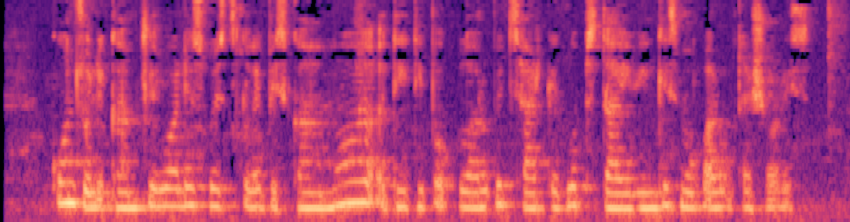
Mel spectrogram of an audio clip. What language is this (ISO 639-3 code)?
kat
